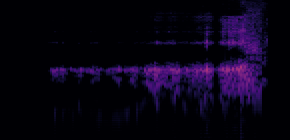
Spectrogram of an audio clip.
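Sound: slurping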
